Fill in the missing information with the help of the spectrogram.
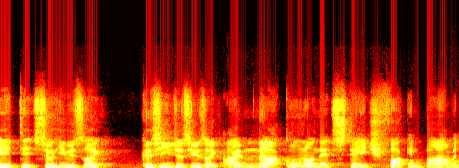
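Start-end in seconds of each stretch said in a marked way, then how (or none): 2.2-4.6 heavy, laid-on, put-on Bronx accent. Retelling a comedian's set after a cold room, heavy Bronx accent. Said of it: "he like this heavy fucking like Bronx accent".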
